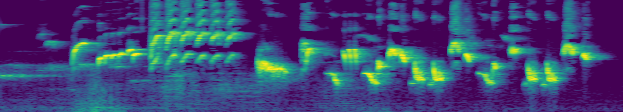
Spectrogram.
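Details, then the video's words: Rich, varied white-rumped shama song played as masteran for stressed birds: a rising whistle, then rapid ringing rattles, followed by a long run of quick, looping, slurred whistled notes that dip and climb. "MASTERAN untuk Murai Batu Stress"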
